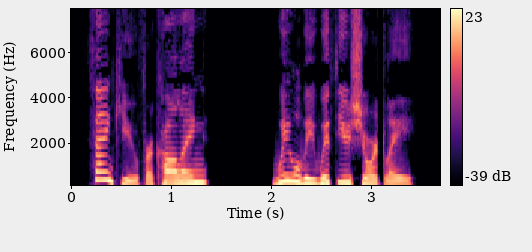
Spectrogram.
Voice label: Thank You For Calling We Will Be With You Shortly, Telephone prompt; Thank you for calling Your call is important to us - We will answer your call as; Recorded Voice Sound Effects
